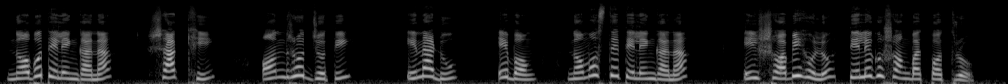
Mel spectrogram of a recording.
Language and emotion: Bengali, neutral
